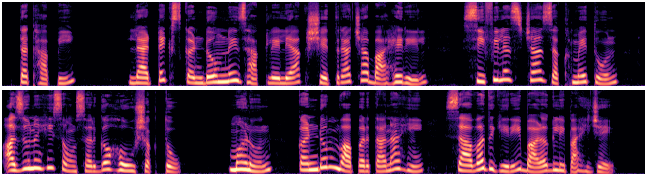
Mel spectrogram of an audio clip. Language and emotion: Marathi, neutral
